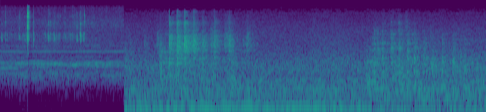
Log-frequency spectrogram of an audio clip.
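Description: Parts and hand tools being worked during reassembly: a few light clicks at first, then from about a second and a half a steady low hum under bursts of rapid mechanical clicking.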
